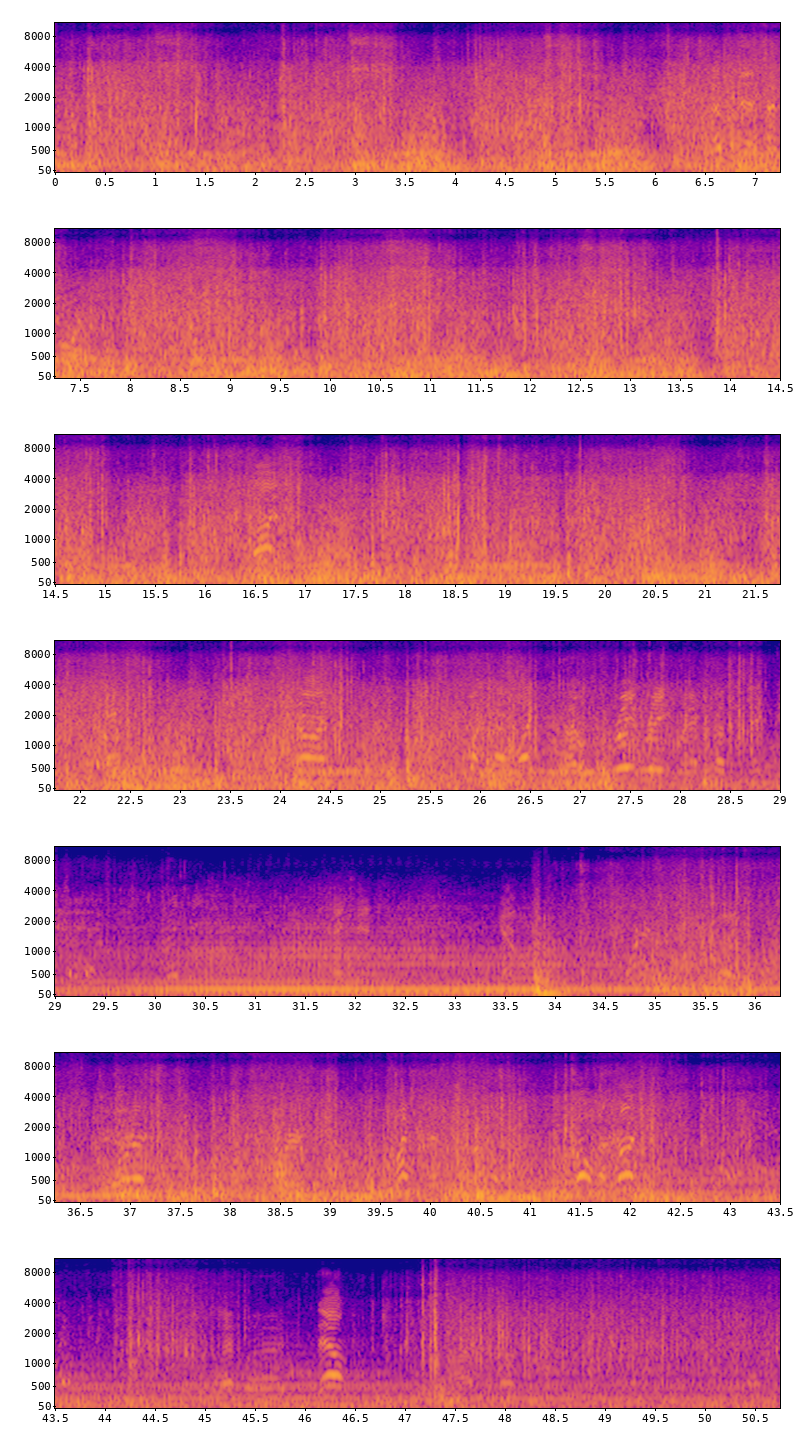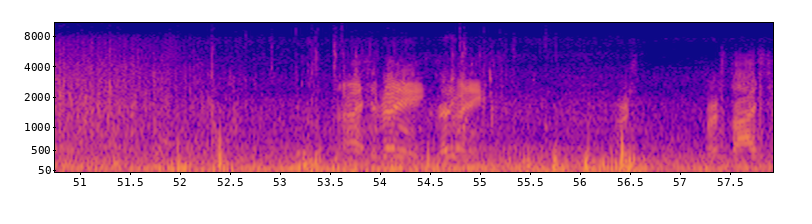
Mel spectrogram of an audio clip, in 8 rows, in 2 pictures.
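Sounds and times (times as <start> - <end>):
wind on microphone: 0.0 - 57.3
steady low hum: 0.0 - 57.9
water rushing past a boat: 0.0 - 57.9
sharp thump: 33.6 - 34.5.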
